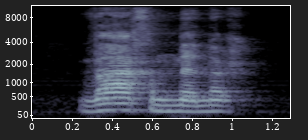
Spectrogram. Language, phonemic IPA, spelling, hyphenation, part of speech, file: Dutch, /ˈwaɣə(n)ˌmɛnər/, wagenmenner, wa‧gen‧men‧ner, noun, Nl-wagenmenner.ogg
- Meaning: charioteer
